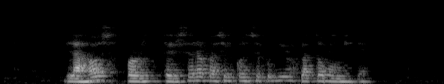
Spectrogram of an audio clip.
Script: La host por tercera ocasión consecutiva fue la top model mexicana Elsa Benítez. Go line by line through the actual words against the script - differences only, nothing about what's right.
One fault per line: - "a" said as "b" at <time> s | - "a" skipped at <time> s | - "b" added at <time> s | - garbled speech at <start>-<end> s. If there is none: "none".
- "fue" skipped at 3.0 s
- "model mexicana Elsa" skipped at 3.2 s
